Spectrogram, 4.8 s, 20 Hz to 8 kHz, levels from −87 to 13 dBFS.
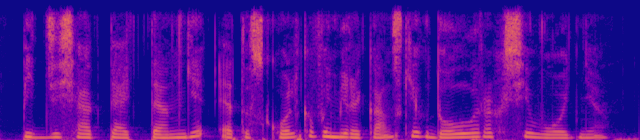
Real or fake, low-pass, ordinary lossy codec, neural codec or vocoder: real; 7.2 kHz; Opus, 64 kbps; none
